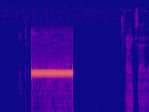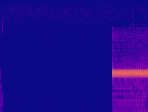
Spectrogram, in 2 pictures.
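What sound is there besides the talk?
outgoing phone call ringing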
